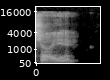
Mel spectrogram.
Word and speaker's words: shoyu: Is that shoyu? Let me see it again. Make sure before I say it wrong. Yeah, that's shoyu. So wasabi soy sauce flavored Doritos for whoever wants them.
